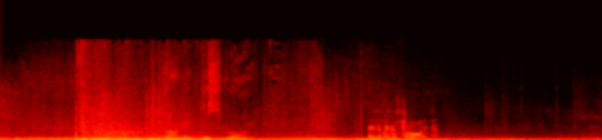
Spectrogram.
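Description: A large explosion booms and crackles with fire.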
